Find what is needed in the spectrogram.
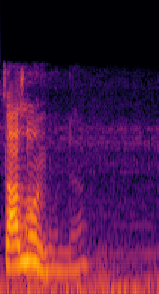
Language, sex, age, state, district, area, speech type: Kashmiri, female, 30-45, Jammu and Kashmir, Bandipora, rural, read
